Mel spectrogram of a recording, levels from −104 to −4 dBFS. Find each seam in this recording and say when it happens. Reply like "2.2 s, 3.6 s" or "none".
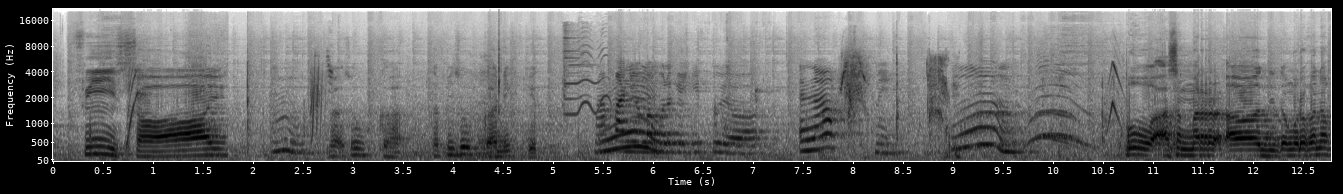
1.7 s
